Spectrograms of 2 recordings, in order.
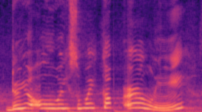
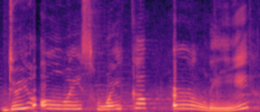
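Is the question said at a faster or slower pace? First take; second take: faster; slower. First: The question is said at a normal pace. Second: The question is said more slowly.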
